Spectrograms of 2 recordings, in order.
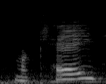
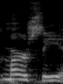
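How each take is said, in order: First: The word ends with an ay sound. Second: The word ends with an ee sound. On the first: The speaker calls it right. "It's Mer Mer Mer Mercay boxcar" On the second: The speaker calls it wrong. "It's not Mercy"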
